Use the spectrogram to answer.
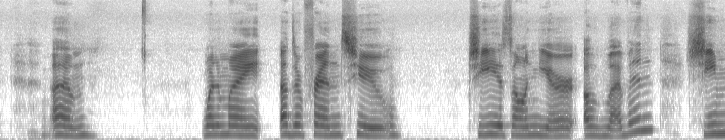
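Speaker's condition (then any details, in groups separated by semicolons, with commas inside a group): ALS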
